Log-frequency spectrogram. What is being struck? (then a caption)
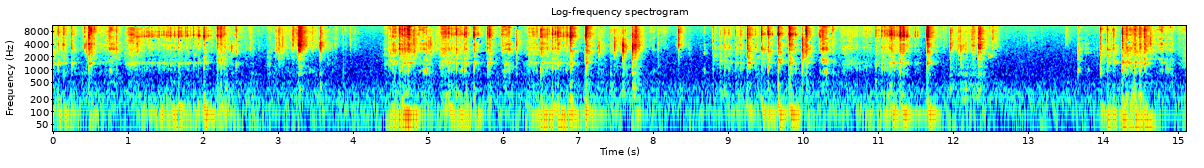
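Bar of soap scraped with a knife blade. A utility knife blade carves and scrapes a solid, dry, terracotta-pink bar of soap into flakes, producing quiet, crisp, bright scratching and crackling in dense bursts. The bursts are broken by brief pauses in the strokes.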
